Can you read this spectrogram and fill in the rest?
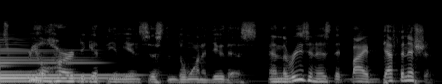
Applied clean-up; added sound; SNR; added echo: classical method log-MMSE.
